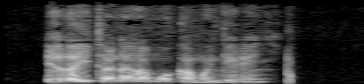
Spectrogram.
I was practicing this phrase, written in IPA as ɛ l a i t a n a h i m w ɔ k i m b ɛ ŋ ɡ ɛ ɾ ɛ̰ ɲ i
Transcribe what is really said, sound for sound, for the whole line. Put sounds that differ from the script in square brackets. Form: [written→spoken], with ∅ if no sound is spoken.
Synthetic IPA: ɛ l a i t a n a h [i→a] m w ɔ k [i→a] m [b→w] ɛ ŋ ɡ ɛ ɾ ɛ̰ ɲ i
